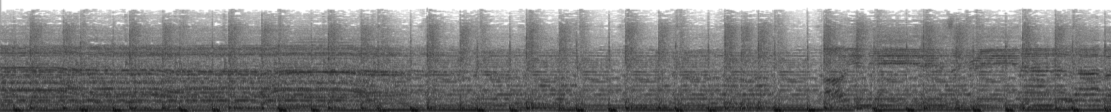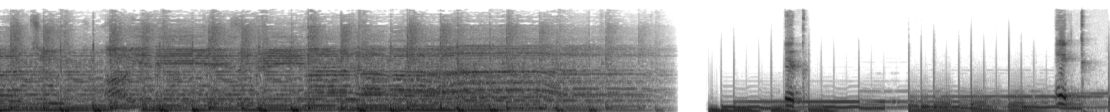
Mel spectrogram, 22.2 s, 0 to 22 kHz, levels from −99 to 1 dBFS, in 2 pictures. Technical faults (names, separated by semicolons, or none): none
